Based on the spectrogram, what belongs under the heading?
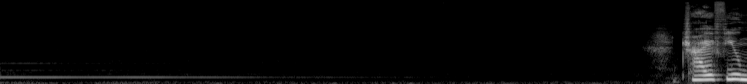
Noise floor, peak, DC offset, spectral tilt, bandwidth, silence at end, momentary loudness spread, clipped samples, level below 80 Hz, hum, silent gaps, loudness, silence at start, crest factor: -66 dBFS; -4 dBFS; under 0.1%; -5 dB/octave; over 20 kHz; 0 s; 31 LU; under 0.1%; -64 dBFS; none; none; -19 LUFS; 6.6 s; 24 dB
